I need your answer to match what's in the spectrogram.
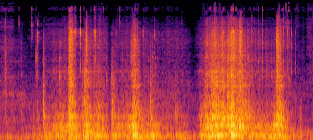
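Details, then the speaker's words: Fujitsu air conditioner with no filter and clogged return air coil: uneven scraping and rattling bursts over a rough fan rush, as the fan motor has snapped its blower wheel, making a wretched noise when switched on. "when they turn the aircon on it makes a wretched noise because that's the fan motor."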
